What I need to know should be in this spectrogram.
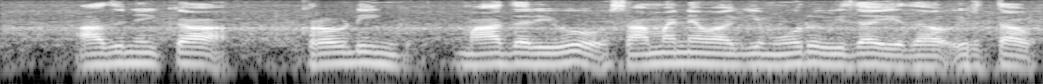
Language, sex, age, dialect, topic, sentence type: Kannada, male, 18-24, Central, banking, statement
